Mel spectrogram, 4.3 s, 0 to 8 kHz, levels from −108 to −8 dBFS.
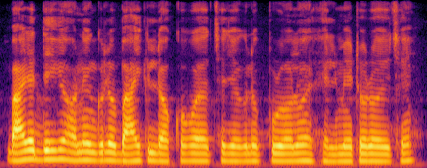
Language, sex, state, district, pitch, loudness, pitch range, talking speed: Bengali, male, West Bengal, Alipurduar, 135 Hz, -19 LUFS, 130-145 Hz, 155 wpm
